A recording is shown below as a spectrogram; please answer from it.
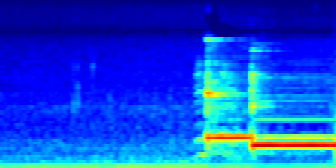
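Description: Two-tone doorbell chime, ding-dong, about one and a half seconds in: a higher note followed by a lower one that rings on.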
